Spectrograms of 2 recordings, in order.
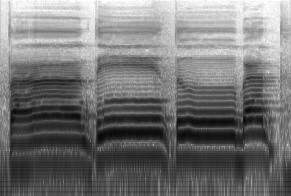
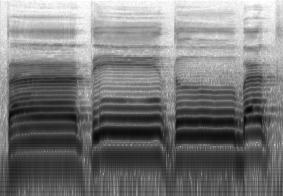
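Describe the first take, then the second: The two takes are said the same way.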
